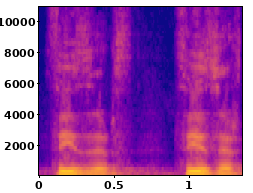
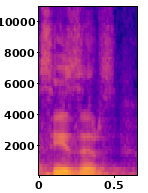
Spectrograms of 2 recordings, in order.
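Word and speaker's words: scissors: जैसे सीजर्स, देखिए English word में एस और सी एक साथ आए हैं, इसलिए सी का उच्चारण नहीं हुआ है, सीजर्स।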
